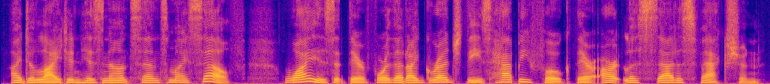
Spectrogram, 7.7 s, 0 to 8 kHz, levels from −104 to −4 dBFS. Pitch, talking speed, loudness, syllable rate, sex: 165 Hz, 150 wpm, -18 LUFS, 4.7 syllables/s, female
